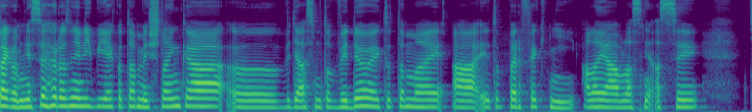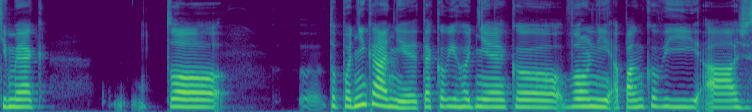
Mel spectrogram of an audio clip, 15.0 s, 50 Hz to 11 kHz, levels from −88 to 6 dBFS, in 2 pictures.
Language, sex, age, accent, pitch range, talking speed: Czech, female, 20-39, native, 195-215 Hz, 155 wpm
